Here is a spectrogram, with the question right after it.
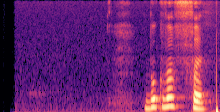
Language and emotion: Russian, neutral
